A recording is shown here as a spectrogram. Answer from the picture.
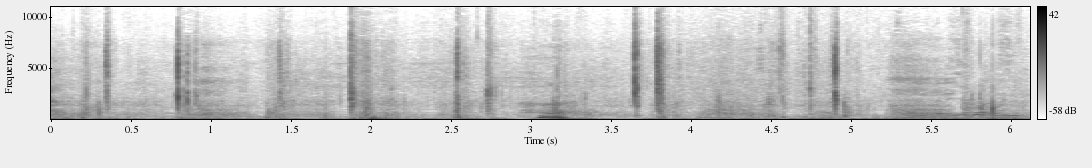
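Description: Footsteps on a stony mountain path: irregular sharp clicks and scuffs of shoes striking loose rock.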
